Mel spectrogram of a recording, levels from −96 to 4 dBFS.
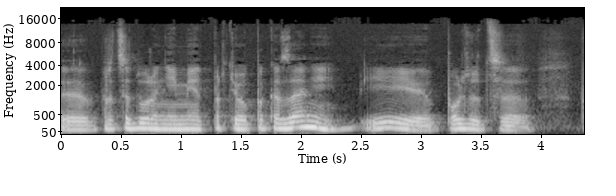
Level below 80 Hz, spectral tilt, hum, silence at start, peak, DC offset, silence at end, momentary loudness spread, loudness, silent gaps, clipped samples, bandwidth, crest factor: -48 dBFS; -6.5 dB/octave; none; 0 s; -2 dBFS; under 0.1%; 0.15 s; 6 LU; -16 LUFS; none; under 0.1%; 15.5 kHz; 12 dB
